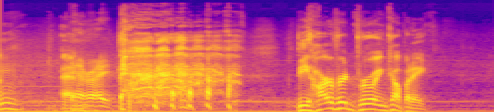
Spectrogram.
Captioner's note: laughs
